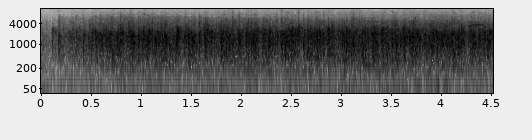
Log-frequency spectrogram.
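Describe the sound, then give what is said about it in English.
A crowd breaks into applause, a dense, steady wash of many hands clapping that swells quickly and holds at an even, fairly loud level throughout, with no voices standing out. “Yeah, clap now.”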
